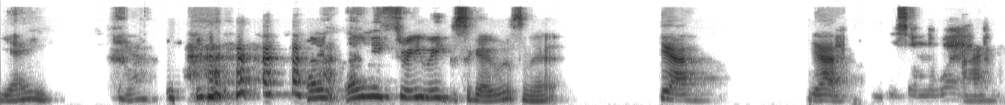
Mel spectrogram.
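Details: Young adult woman speaking; halting speech with aphasia.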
